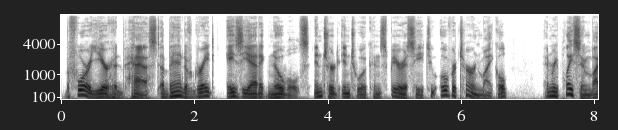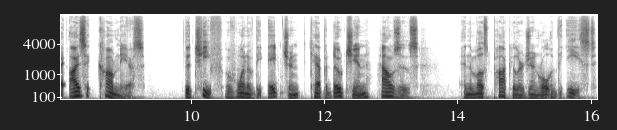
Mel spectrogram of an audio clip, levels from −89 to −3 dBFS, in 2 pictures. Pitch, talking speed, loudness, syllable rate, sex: 95 Hz, 155 wpm, -20 LUFS, 5.3 syllables/s, male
